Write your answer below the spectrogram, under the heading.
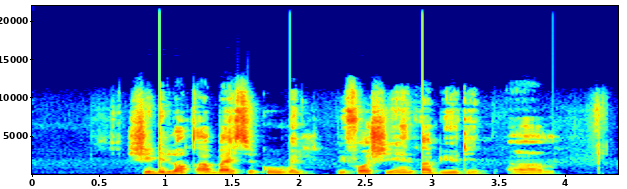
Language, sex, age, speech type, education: Nigerian Pidgin, male, 15-29, spontaneous, tertiary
